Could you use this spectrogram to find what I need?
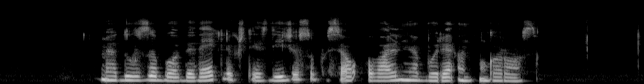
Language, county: Lithuanian, Kaunas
